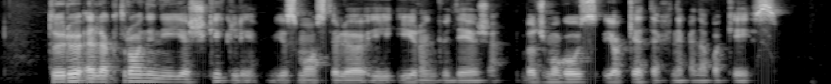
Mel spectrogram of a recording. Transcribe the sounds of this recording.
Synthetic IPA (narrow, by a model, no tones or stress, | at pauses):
t̪ʊɾʲʊʔɛlʲɛkt̪ɾɔnʲɪnʲiːjɛʃʲkʲɪkʲlʲḭːjɪsmoːsʲt̪ʲɛlʲoːjʔiːʔiːɾɐŋʲkʲuːd̪ʲeːʒʲɛ̰ | bʲɛt̪ʒmoːɡɐʊsjoːkʲɛt̪ʲɛxʲnʲɪkɐnʲɛpɐkʲɛɪs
